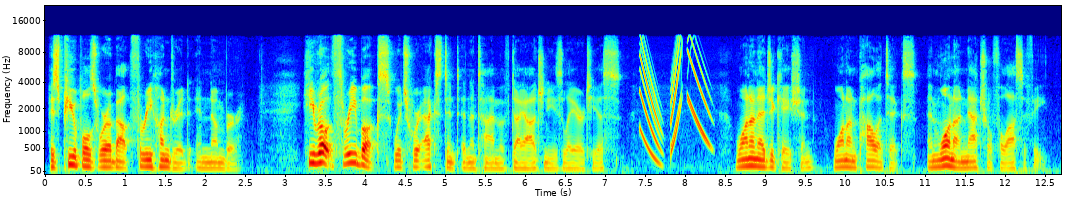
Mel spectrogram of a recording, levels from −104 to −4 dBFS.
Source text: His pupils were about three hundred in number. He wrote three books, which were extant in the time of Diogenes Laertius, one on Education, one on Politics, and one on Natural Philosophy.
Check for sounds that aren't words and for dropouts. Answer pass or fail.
fail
